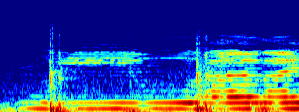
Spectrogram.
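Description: Hawaiian chant sung on one long held note, accompanied by a couple of sharp strokes on an ipu heke double-gourd drum.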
